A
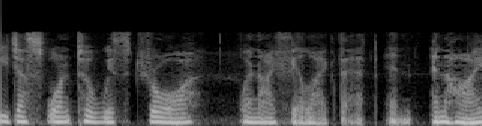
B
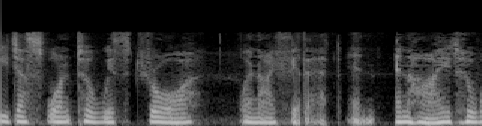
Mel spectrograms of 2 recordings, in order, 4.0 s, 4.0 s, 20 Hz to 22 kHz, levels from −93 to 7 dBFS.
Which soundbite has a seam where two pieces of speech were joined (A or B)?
B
